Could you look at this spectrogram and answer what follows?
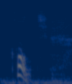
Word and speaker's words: Klch: never known how to pronounce her last name is spelled k lch but it's rhonda cole CH who knew I mean I've known her for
